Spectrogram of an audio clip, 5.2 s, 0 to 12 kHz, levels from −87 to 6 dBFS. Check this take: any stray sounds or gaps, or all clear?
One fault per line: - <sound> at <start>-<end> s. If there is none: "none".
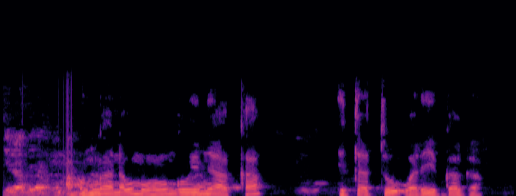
none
